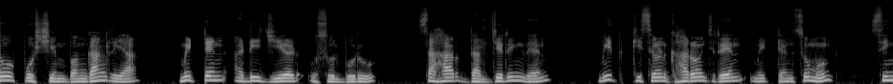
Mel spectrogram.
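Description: Nothing in the recording stood out as a technical problem on listening.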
